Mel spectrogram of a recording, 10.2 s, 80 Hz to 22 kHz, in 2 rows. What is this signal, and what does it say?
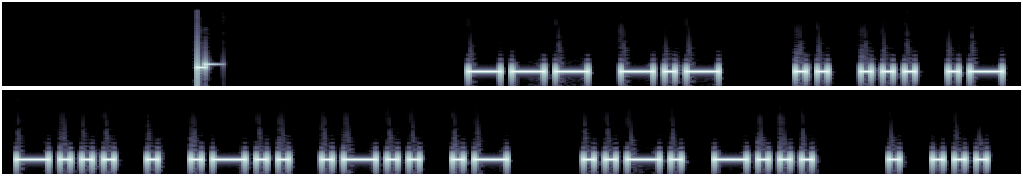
Morse code, heard as a keyed tone, about 22 wpm, 700 Hz. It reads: OK ISABELLA FB ES
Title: Practice QSO - Exchange 2 - Info - 22wpm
